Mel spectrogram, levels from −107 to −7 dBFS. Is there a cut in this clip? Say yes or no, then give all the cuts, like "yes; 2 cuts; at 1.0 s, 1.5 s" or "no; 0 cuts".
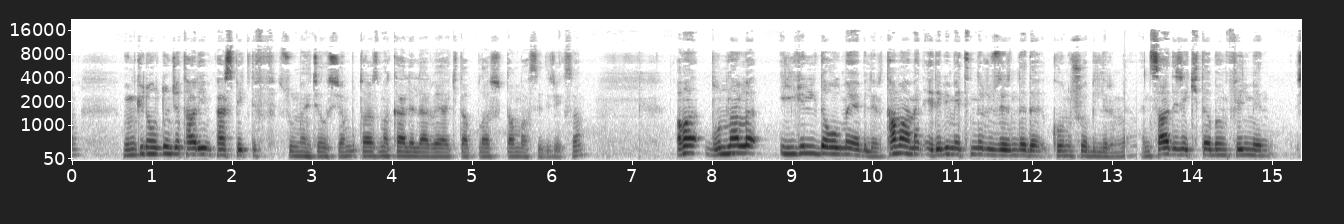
no; 0 cuts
